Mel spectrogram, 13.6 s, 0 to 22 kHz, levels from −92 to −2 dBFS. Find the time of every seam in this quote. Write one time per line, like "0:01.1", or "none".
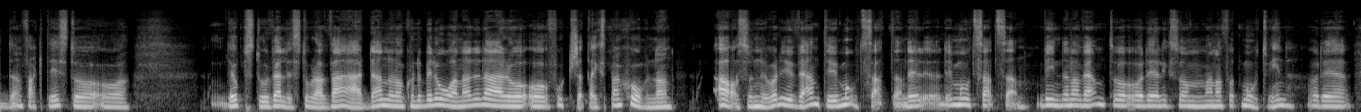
none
